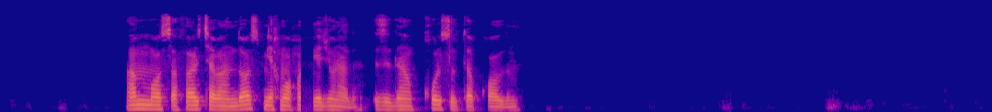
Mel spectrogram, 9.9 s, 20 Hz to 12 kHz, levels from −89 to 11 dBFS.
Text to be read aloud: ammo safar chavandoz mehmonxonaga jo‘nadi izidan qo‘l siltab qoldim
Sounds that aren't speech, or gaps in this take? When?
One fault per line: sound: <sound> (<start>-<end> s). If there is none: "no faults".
sound: dropout (3.0-3.1 s)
